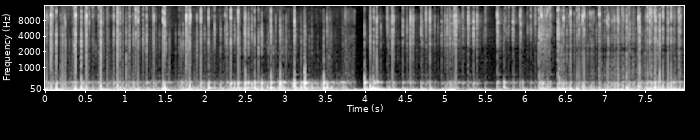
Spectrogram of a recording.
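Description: Both hands scratch the hollow metal mesh grille of a bare black microphone with long acrylic nails. The result is a dense, continuous rasp of quick scraping clicks over a heavy, boomy low rumble, with a brief near-silent break around the midpoint before the scratching resumes.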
